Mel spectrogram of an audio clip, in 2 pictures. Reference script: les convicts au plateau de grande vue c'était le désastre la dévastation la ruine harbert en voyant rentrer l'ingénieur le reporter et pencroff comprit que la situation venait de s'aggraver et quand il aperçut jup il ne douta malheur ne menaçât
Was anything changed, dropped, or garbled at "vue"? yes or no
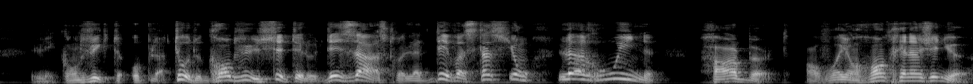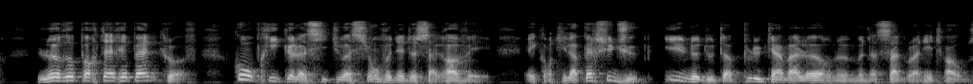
no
